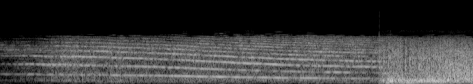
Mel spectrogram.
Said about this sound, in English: Oh no! Boyd's toy plane crashed down on the ground.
